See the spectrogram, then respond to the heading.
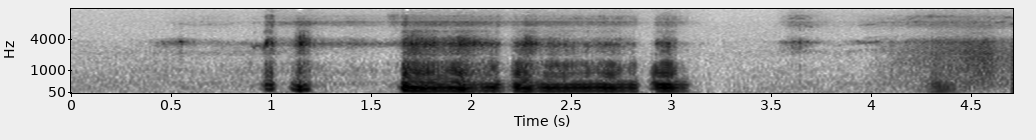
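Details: Sleeping dog, dreaming with eyes open: brief snuffles, then a few rattling, buzzing snores with soft whimpering sounds; snoring.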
